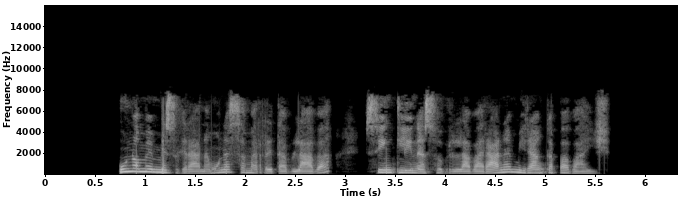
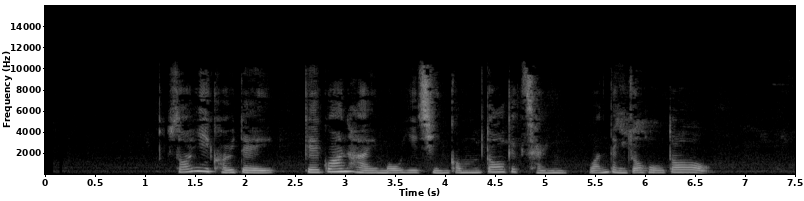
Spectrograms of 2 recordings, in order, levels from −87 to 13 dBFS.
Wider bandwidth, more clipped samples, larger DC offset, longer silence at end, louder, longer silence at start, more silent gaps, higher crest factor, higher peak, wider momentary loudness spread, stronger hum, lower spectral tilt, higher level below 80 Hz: second, 8.2 kHz vs 11 kHz; neither; neither; second, 0.7 s vs 0.85 s; first, -20 LUFS vs -30 LUFS; second, 0.75 s vs 1.25 s; first, 3.13-3.20 s vs none; about the same, 16 dB vs 16 dB; first, -4 dBFS vs -14 dBFS; about the same, 10 LU vs 12 LU; neither; about the same, -3.5 dB/octave vs -4.5 dB/octave; first, -54 dBFS vs -84 dBFS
